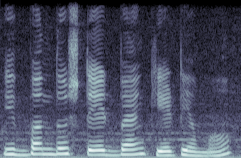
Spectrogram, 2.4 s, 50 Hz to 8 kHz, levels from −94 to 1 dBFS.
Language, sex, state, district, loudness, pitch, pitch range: Kannada, female, Karnataka, Bangalore, -13 LUFS, 245 Hz, 215-270 Hz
